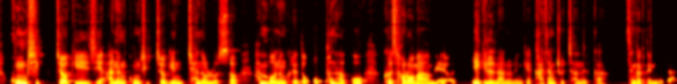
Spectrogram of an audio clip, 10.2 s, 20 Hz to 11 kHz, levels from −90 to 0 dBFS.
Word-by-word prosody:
'공식적이지 160 -3 +3
않은 145 +7 +2
공식적인 105 -3 -1
채널로서 125 - -2 0.2
1 175 +1 +2
번은 130 -4 +3
그래도 270 - -3
오픈하고 205 - 0 0.2
그 125 - +2
서로 160 +5 +4
마음의 100 -2 +2
어 105 - -4 0.3
얘기를 120 -1 +3
나누는 90 -1 -5
게 95 - -9
가장 125 -2 -3
좋지 105 -2 -10
않을까.' 85 -2 -10 0.3
생각됩니다. 90 -10 -4
125 Hz, 295 characters per minute, -24 LUFS, 105-160 Hz, 0.3 s, 서로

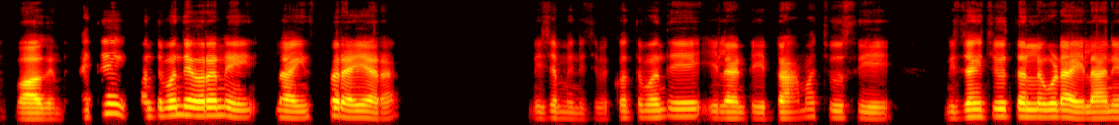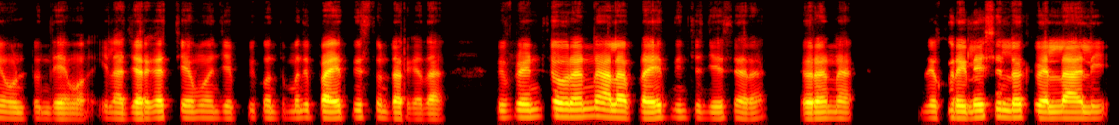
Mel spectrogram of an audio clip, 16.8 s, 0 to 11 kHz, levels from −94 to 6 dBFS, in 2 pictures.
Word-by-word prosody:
బాగుంది. 115 -1 +2
అయితే 145 +10 -7 0.2
కొంతమంది 165 +3 -2
ఎవరైనా 175 0 +5
ఇట్లా 140 - -4
ఇన్‌స్పైర్ 140 +5 +1
అయ్యారా? 135 -1 0 1.1
నిజమే. 125 0 -11
నిజమే. 115 +2 -23
కొంతమంది 140 +3 -6 0.3
ఇలాంటి 125 -1 -2 0.2
డ్రామ 125 +1 -2 0.2
చూసి, 130 -2 -10 0.6
నిజం 150 +5 +1
జీవితంలో 155 -1 0
గూడా 145 -1 +4
ఇలానే 130 +1 -1
ఉంటుందేమో, 115 -1 -6 0.2
ఇలా 120 -1 -2
జరగచ్చేమో 130 +2 +1
అని 130 0 -13
జెప్పి 125 +3 -14
కొంతమంది 130 +2 -9
ప్రయత్నిస్తుంటారు 135 -2 +2
గదా! 110 -1 -4 0.4
మీ 140 - -6
ఫ్రెండ్స్ 145 +2 0
ఎవరన్నా 150 +2 +4
అలా 135 -1 +7
ప్రయత్నించి 135 +1 +1
జేశారా? 120 0 -5 0.3
ఎవరన్నా 125 +1 +3 0.6
మీ - - -6
యొక్క 145 - -8
రిలేషన్‌లోకి 140 +1 +1
వెళ్ళాలి. 125 0 +4
130 Hz, 130 wpm, -25 LUFS, 125-145 Hz, 1.1 s, అలా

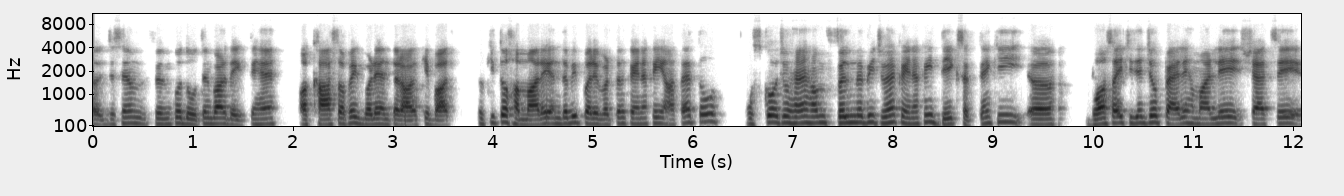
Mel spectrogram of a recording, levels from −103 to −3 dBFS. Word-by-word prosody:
जैसे 145 +4 -5
हम 170 -1 -4
फ़िल्म 155 0 -4
को 175 +2 -2
2-3 155 0 -3
बार 160 0 +4
देखते 140 -1 -5
हैं 150 +1 0 0.3
और 140 - +3
खासतौर 145 +3 +3
पर 180 - +1
एक 175 - -3
बड़े 145 +1 +2
अंतराल 135 -3 +2
के - - -3
बाद - - +4 0.3
क्योंकि 155 +3 -9
तो 200 - +5
हमारे 140 +1 +3
अंदर 170 0 -1
भी 185 - +1
परिवर्तन 155 +1 0
कहीं 155 -1 +2
न 160 - -1
कहीं 175 -1 +1
आता 140 +2 -1
है। 190 - 0
तो 215 +1 -3 0.2
उसको 195 +6 0
जो 190 -1 -1
है 175 +1 +3
हम 180 +1 0
फ़िल्म 185 0 +2
में 195 0 0
भी 205 +1 -1
जो 180 -2 -3
है 200 - +5
कहीं 170 - +2
न - - -1
कहीं 205 +4 -1
देख 155 +1 -1
सकते - - -5
है 170 - -2
कि 210 +3 -5 0.2
अ, 150 0 +4 0.4
बहुत 155 +2 +5
सारी 180 +1 +4
चीज़े 180 -1 -3
हैं 180 - -5
जो 195 - +4
पहले 150 +4 +3
हमारे 155 -3 -1
लिए 175 0 +1
शायद 150 -1 +3
से 170 0 +2
165 Hz, 275 wpm, -24 LUFS, 150-180 Hz, 0.4 s, तो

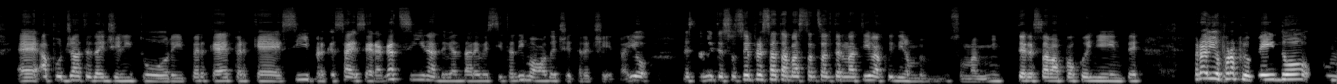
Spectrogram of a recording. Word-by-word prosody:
ehm, 165 0 +2
appoggiate 185 +1 -2
dai 170 -1 -2
genitori. 150 -3 -5
Perché? 165 0 -2
Perché 150 -2 -3
sì, 220 +9 -7
perché, 155 0 -8
sai, 165 +1 0
sei 150 - -1
ragazzina, 215 +3 -1
devi 155 -1 -8
andare 155 0 -5
vestita 160 +2 -10
di 205 +4 -6
moda, 160 -4 -5
eccetera, 140 -3 -10
eccetera. 400 - -17
Io 390 0 0 0.3
onestamente 185 +2 -5
son 180 +1 -7
sempre 220 +2 +3
stata 220 -2 +2
abbastanza 190 0 -1
alternativa 175 0 0
quindi 170 -1 -5
non 150 -2 -7
b 140 -1 -16 0.2
insomma, 130 -3 -13
mi 130 +4 -10
interessava 165 +2 0
poco 165 +1 -4
e 170 - -1
niente. 155 -1 -3 0.5
Però 275 +3 +5
io 260 -3 +7
proprio 255 -6 +5
vedo 230 +1 +7 0.2
un 200 - -7
170 Hz, 175 wpm, -22 LUFS, 155-195 Hz, 0.5 s, io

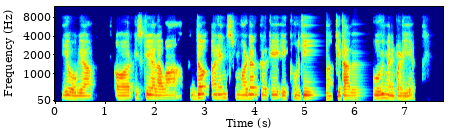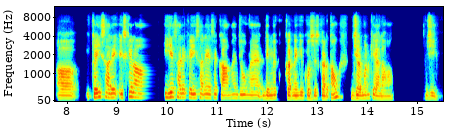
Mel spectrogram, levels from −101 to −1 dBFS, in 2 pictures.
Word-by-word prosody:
ये 115 - -1
हो 110 -3 +2
गया 100 0 +1 0.6
और 105 0 +2
इसके 120 +3 +1
अलावा 115 0 +3 0.4
'द 115 +2 +1 0.3
अरेंज्ड 130 0 0
मर्डर' 120 +2 +3
करके 120 +2 -1 0.2
एक - - -12
उनकी 115 +2 +3 0.6
किताब 110 -1 +4
है 105 - -5 0.4
वो 120 0 +2
भी 135 - +2
मैंने 110 -5 0
पढ़ी 100 0 0
है। 110 - -3 1.3
कई 150 +3 +6
सारे 145 -1 +3 0.2
इसके 170 - +1
अलावा 140 -4 +1 0.3
ये 155 +2 +4
सारे 150 -2 -1
कई 135 -2 +2
सारे 135 -1 -1
ऐसे 130 +1 -3
काम 110 0 +2
हैं, 130 - -6
जो 120 0 -3
मैं 115 -1 -2
दिन 110 0 0
में 120 - -2 0.2
करने 110 -1 +4
की 110 +1 -2
कोशिश 105 0 +1
करता 105 -1 +1
हूँ 165 - +2 0.3
जर्मन 115 0 +2
के - - 0
अलावा, 95 0 -4 0.7
जी। 105 -3 -2
115 Hz, 165 wpm, -23 LUFS, 110-130 Hz, 1.3 s, कई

